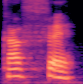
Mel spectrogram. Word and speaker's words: café: Vous voyez les mots ici, en portugais, on a les mêmes mots en français, mais on va pas prononcer café, on va prononcer café. Vous voyez? Café, c'est plus ouvert.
